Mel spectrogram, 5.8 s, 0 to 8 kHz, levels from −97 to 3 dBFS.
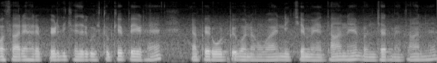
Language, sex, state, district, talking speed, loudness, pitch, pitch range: Hindi, male, Uttar Pradesh, Hamirpur, 235 wpm, -25 LUFS, 105 Hz, 105-110 Hz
